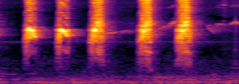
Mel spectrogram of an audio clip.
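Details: Grey-cheeked bulbul used as a tutor bird to trigger singing, uttering five loud, harsh, squawking notes spaced about a third of a second apart, with a faint thin whistle trailing between them.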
